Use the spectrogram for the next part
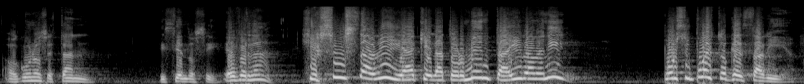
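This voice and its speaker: A man preaching a sermon as pastor, slow and emphatic, putting rhetorical questions to the congregation. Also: high-pitched, very animated, long reverb tail. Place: church hall.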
